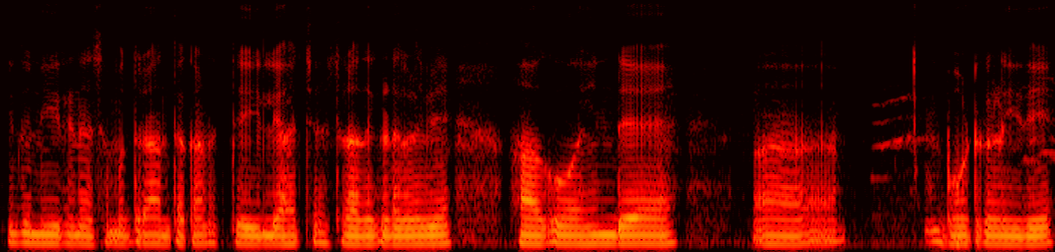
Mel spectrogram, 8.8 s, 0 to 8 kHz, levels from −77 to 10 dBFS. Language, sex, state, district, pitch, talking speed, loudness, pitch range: Kannada, male, Karnataka, Dharwad, 100 Hz, 100 wpm, -30 LUFS, 100-105 Hz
